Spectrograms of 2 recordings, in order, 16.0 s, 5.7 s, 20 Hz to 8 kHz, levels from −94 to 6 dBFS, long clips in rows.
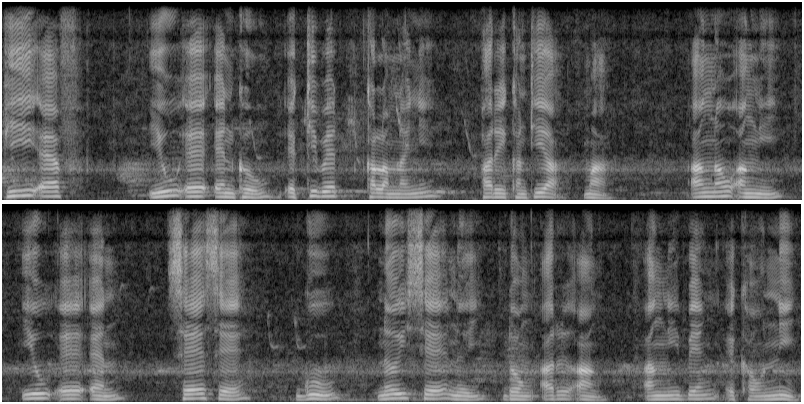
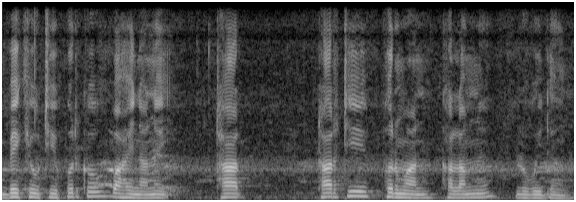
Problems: constant background noise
